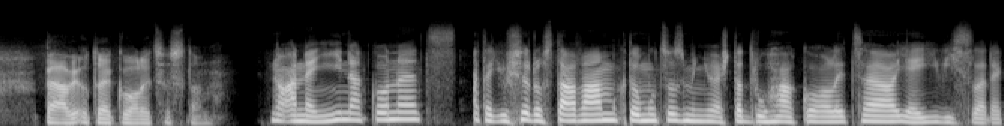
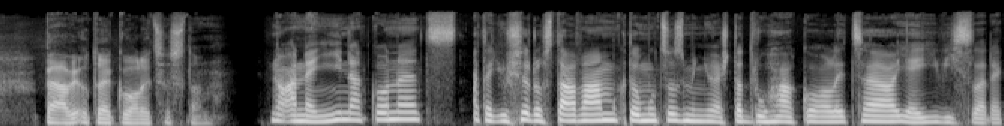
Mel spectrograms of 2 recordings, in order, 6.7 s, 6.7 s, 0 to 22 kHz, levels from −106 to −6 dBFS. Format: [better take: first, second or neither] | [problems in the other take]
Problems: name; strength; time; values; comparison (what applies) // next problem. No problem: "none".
second | muffled; very; fading above 4 kHz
